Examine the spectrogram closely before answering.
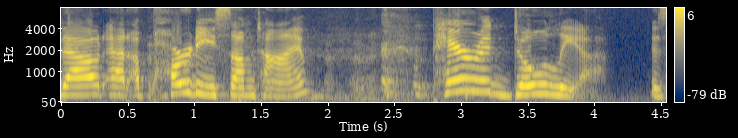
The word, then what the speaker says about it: pareidolia: Pareidolia is how you pronounce it.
